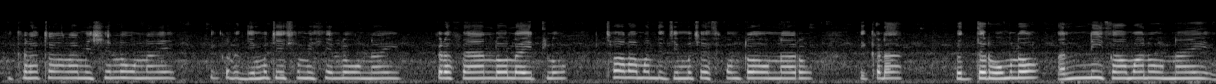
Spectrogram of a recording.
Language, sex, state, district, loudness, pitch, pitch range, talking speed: Telugu, female, Telangana, Karimnagar, -20 LUFS, 285 Hz, 280-295 Hz, 140 wpm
